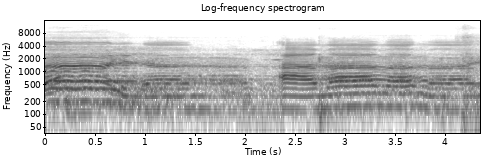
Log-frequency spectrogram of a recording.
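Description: Wordless Chassidic niggun sung by voice: long held notes that slide between pitches, with a short break about two seconds in.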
